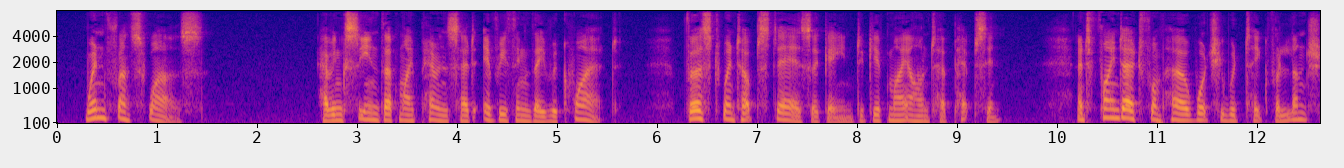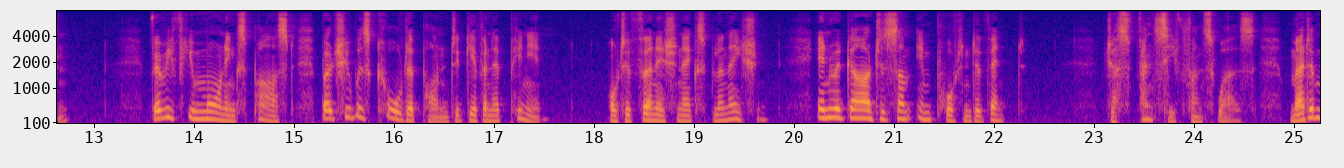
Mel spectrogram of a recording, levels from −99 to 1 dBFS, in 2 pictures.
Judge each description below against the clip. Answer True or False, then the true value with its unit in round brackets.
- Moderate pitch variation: True (4.9 semitones)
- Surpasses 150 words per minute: False (145 wpm)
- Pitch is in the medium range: True (160 Hz)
